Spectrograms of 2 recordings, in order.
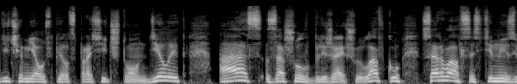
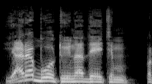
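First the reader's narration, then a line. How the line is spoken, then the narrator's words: Grumbled. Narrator (Russian): проворчал Аас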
